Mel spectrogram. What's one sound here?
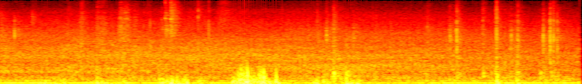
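Stiff paper rustles and crinkles as it is handled close by.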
